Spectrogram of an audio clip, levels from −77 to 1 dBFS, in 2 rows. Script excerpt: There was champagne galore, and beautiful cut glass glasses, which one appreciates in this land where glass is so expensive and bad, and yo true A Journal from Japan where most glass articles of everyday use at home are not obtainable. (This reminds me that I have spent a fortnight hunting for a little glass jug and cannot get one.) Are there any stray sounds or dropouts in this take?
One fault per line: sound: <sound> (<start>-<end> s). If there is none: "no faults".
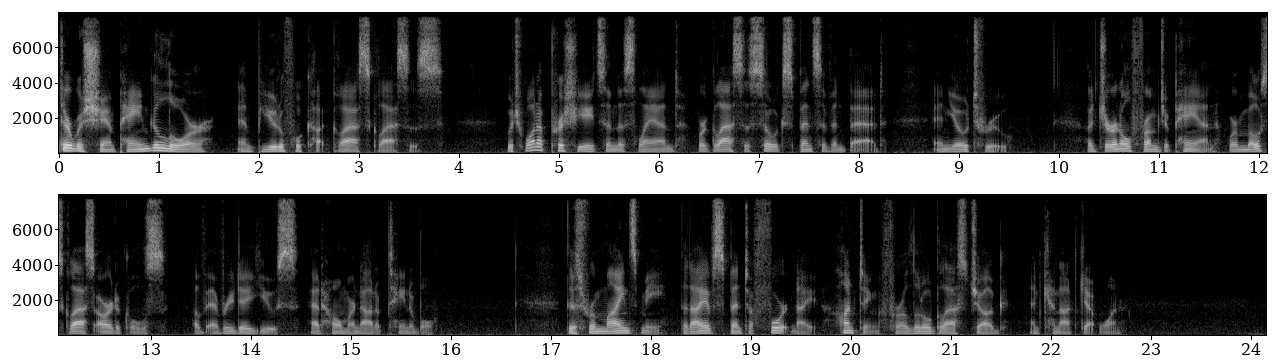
no faults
